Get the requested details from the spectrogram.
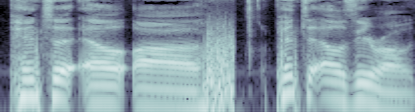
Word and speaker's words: Penta El Zero: And I will be at Atlantic City that night to catch SWF Pro Wrestling, Alberto El Patron versus Penta El Zero. That's how you say it.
